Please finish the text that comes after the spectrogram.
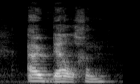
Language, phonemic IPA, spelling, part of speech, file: Dutch, /ˈœy̯ˌdɛlɣə(n)/, uitdelgen, verb, Nl-uitdelgen.ogg
- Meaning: to amortize (US), amortise (UK)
